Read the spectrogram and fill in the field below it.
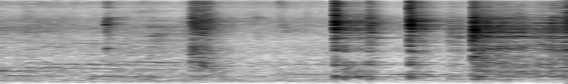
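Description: Meat for chicken biryani being stirred in a pot, with a few sharp metallic clanks and scrapes of a utensil against the rim, close and loud, no voices.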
